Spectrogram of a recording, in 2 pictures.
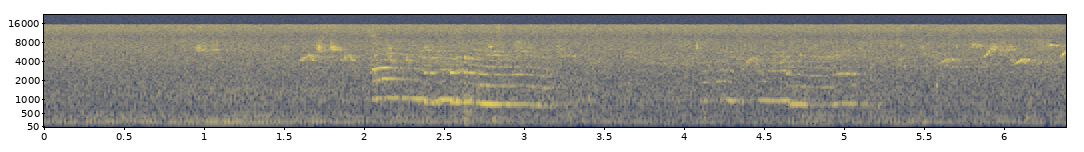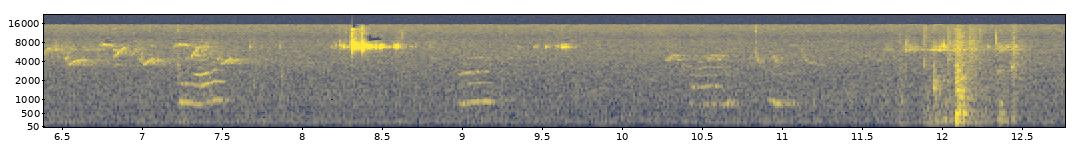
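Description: Faint cat meows: one long wavering call about two seconds in, then several short chirp-like calls spaced through the rest. A brief sharp high sound comes about eight seconds in.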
